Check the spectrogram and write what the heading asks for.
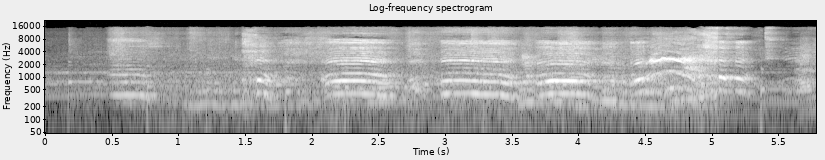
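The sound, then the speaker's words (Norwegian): A hungry young child in war-torn Yemen cries in repeated wailing bursts, fairly loud, with rising and falling sobs and whimpers between them and no talking over it. “Et sultent barn gråter i et borgerkrigsherjet Jemen, men får hjelp av Verdens matvareprogram.”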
